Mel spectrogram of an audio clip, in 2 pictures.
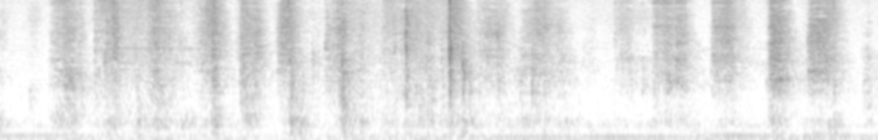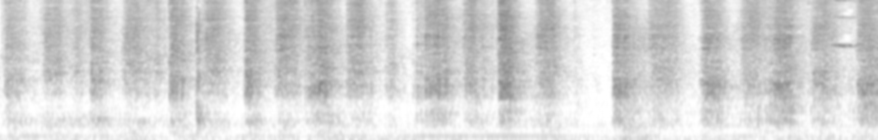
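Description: Scissors cutting a printed sheet of sublimation transfer paper: a steady run of quick snips, about four a second.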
